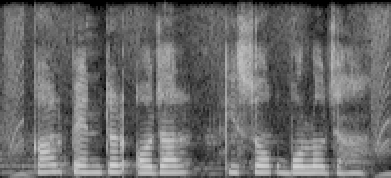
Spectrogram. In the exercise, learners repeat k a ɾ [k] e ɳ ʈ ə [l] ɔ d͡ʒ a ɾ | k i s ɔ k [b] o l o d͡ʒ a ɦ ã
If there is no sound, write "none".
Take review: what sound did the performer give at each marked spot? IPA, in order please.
p, ɾ, b

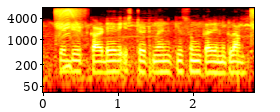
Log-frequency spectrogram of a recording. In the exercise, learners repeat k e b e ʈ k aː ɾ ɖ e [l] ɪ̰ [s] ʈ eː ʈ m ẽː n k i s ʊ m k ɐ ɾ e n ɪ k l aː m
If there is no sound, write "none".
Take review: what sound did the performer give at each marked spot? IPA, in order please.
ɾ, s

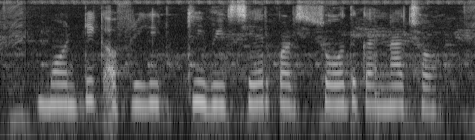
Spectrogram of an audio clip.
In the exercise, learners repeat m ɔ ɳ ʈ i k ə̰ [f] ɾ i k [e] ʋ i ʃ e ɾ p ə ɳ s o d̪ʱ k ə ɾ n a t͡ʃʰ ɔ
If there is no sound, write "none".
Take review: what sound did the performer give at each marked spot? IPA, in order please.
f, i

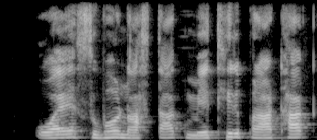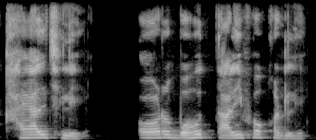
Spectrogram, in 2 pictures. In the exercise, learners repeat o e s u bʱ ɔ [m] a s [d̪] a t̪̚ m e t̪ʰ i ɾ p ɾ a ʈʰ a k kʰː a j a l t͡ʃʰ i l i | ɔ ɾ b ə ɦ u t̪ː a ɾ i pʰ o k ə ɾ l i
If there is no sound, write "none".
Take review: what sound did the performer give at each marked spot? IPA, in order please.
n, t̪

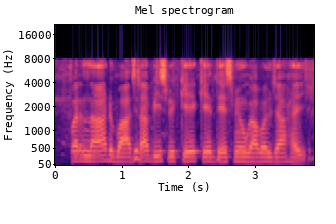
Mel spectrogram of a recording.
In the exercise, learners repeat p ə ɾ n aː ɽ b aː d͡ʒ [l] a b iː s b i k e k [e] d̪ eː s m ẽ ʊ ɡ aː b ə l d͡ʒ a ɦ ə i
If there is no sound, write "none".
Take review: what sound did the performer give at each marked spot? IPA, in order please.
ɾ, e

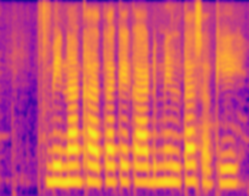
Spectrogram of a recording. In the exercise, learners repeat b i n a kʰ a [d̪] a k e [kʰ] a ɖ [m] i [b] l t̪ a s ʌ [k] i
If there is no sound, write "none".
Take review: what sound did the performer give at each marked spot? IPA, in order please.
t̪, k, m, none, k

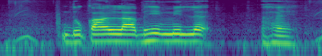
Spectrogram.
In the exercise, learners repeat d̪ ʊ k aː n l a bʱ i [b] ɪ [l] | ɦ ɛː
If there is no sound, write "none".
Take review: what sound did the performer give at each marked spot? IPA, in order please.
m, l

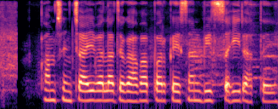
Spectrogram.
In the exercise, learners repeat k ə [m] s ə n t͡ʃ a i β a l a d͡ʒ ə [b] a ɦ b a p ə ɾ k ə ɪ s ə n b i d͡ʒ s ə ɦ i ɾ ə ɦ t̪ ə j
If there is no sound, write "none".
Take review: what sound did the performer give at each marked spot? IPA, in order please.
m, ɡ

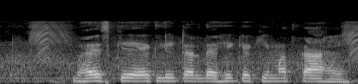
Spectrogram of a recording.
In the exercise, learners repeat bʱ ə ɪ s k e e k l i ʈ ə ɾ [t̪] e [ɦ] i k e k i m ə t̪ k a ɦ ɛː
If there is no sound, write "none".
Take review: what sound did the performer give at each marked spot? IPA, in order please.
d̪, ɦ

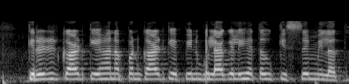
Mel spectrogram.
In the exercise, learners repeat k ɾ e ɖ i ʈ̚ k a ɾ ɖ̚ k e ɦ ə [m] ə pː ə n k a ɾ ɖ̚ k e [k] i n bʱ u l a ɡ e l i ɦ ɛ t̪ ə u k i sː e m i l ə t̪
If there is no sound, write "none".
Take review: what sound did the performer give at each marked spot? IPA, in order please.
n, p

